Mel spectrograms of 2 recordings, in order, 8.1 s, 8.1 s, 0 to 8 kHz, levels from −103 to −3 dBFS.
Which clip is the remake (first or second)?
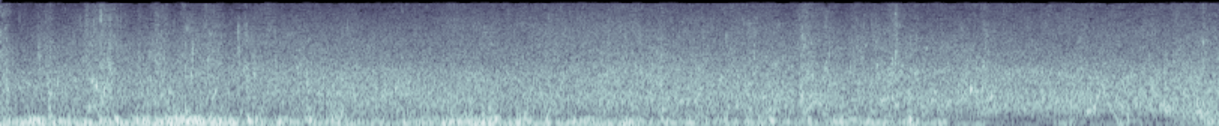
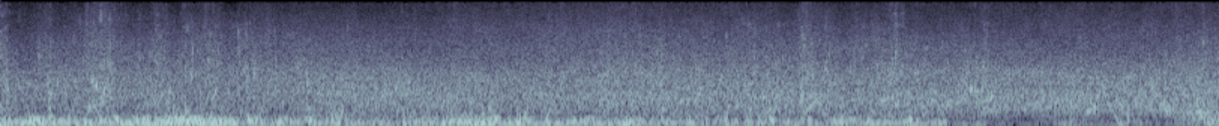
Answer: first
